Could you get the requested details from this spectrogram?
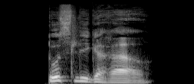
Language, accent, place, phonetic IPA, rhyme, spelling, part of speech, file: German, Germany, Berlin, [ˈdʊslɪɡəʁɐ], -ʊslɪɡəʁɐ, dussligerer, adjective, De-dussligerer.ogg
- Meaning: inflection of dusslig: 1. strong/mixed nominative masculine singular comparative degree 2. strong genitive/dative feminine singular comparative degree 3. strong genitive plural comparative degree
